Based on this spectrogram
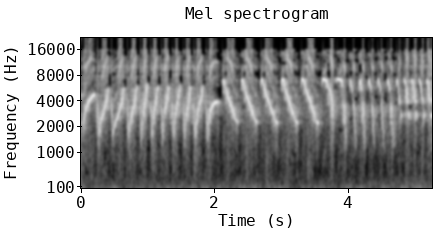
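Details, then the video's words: Canary tutor song for untrained birds: a run of rising hooked whistles, then slower falling slurs, ending in a fast, clipped, two-pitched repeated phrase. "audio masteran kenari"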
